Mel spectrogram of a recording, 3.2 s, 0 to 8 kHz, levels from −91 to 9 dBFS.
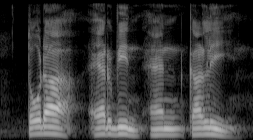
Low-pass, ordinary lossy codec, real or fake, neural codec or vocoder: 7.2 kHz; none; real; none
